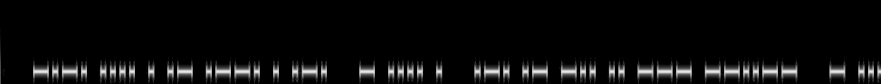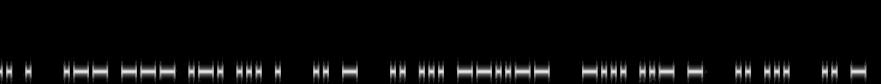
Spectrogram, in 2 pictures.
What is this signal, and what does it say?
Morse code, heard as a keyed tone, about 25 wpm, 600 Hz. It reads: CHEAPER THE RADIO, THE WORSE IT IS, BUT IS IT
